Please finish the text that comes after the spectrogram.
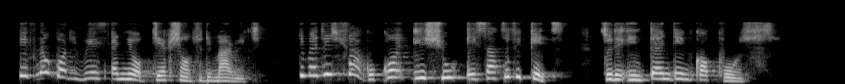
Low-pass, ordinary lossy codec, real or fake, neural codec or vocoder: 7.2 kHz; none; fake; codec, 16 kHz in and 24 kHz out, 1.1 kbps, FireRedTTS-2 codec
